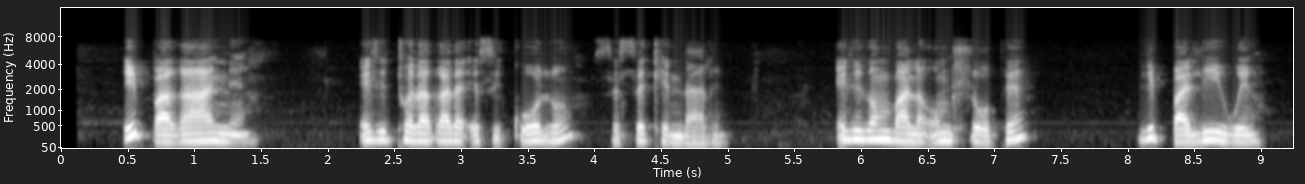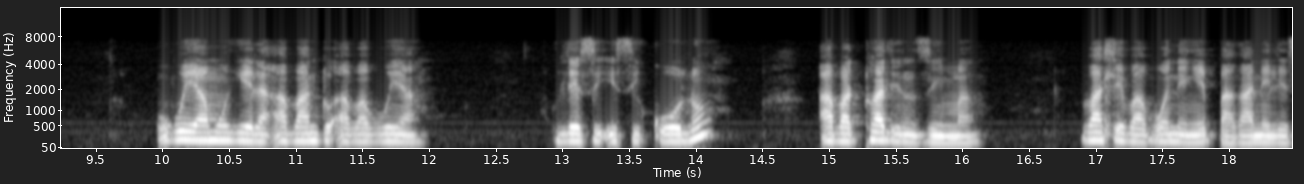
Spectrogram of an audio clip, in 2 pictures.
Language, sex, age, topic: North Ndebele, female, 25-35, education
